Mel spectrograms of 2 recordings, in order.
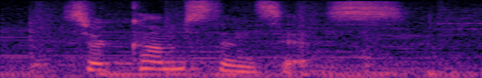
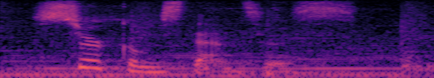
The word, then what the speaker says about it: circumstances: Pronunciation number 1, circumstances. Pronunciation number 2, circumstances, which is correct.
